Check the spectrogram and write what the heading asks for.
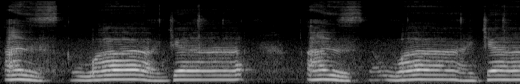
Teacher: hati-hati di zai ini mempunyai sifat sofir, mendesis.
